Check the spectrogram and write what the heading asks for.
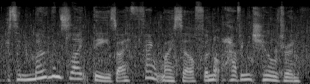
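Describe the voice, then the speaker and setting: A woman's voice: medium pitch, very animated, fairly quick, music in the background, natural voice, low-quality recording. A woman voicing a wry, independent, curious lady antiquarian in a video game, articulate and self-possessed. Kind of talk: video game protagonist monologue.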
